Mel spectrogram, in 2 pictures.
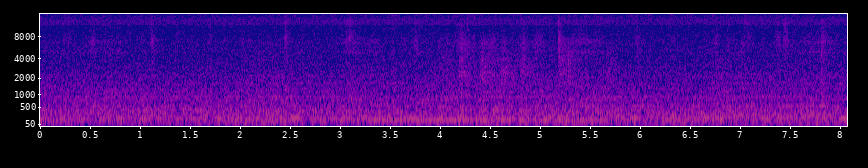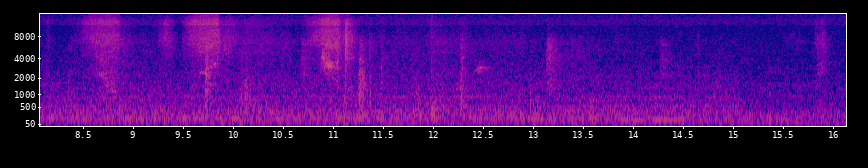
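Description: Hands rustle and rub against a braided cord.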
